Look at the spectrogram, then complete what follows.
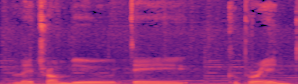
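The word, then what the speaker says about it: Le Tombeau de Couperin: So some of the songs that you heard were Television's Marquee Moon, Cloud Becomes Your Hand, Garden of the Ape, Ravel's Le Trombeau de Couperin.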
